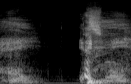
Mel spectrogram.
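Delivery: creepy, eerie voice. Greeting everyone as the podcast's new ghost voice, in a creepy voice. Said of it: "That sounds creepy".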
